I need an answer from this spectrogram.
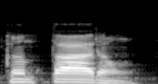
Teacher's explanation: E percebam que essa última sílaba é ão, tem um ditongo nasal aí. Só que esse ditongo nasal é átono, porque a tônica está aqui no tá, cantar. e aqui o ditongo nasal é tônico.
